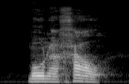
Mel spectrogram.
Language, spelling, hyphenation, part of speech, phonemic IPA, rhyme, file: Dutch, monachaal, mo‧na‧chaal, adjective, /ˌmoː.nɑˈxaːl/, -aːl, Nl-monachaal.ogg
- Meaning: monachal, monastic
